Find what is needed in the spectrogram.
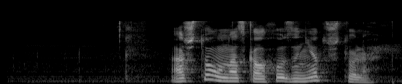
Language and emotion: Russian, neutral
